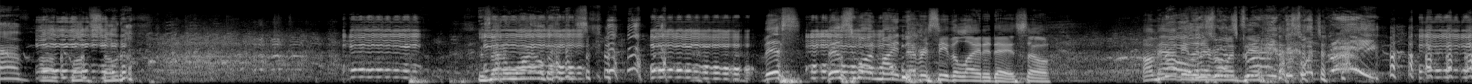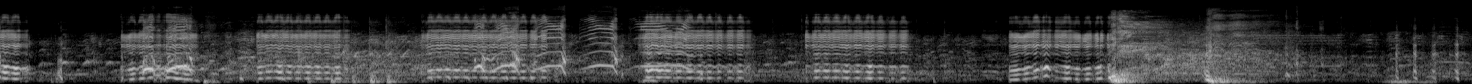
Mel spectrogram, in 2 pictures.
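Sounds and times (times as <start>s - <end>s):
speech: 0.2s - 1.4s, 4.8s - 10.7s, 11.4s - 15.4s, 16.0s - 18.4s, 21.2s - 24.0s, 24.8s - 27.1s
person imitating goat bleating with a cup: 0.3s - 1.4s, 3.4s - 9.0s, 14.2s - 15.0s, 16.0s - 18.2s, 19.0s - 22.2s, 22.8s - 23.9s, 24.8s - 25.8s
laughter: 0.4s - 29.4s.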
